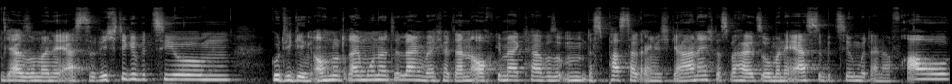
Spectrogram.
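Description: A woman's plain, everyday voice, medium in pitch, fairly quick in pace and fairly even in intonation. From Munich, Bavaria. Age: 20s. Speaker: YouTuber making comedy videos. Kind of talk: casual chat.

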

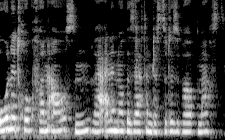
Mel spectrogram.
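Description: The speaker's intonation is monotone and flat, and there is noticeable background noise. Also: woman. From Saxony, Leipzig. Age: 30s. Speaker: singer. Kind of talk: casual chat.

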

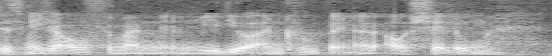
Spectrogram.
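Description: This man's moderate pace is heard through noticeable background noise. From Karlsruhe, Germany. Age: 30s. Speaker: artist. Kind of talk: interview. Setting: artist's studio.

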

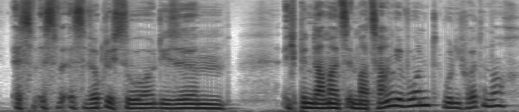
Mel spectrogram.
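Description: The recording is very clean with a silent background. A man speaks at a fairly high pitch in a dark, mellow tone. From Saxony-Anhalt, Halle district, small town. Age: 50s. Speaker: former police officer. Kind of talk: casual interview.

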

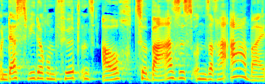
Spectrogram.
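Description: A somewhat breathy woman's voice at medium pitch. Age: 60s. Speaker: artist and cultural association organizer. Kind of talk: interview.

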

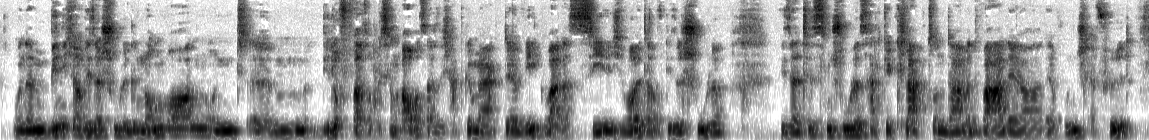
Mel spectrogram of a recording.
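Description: Amid noticeable background noise, a man speaks at a medium pitch. He keeps a fairly quick pace with ordinary pitch variation. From Hamburg, northern Germany. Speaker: juggler and card-trick performer, show producer. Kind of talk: podcast interview. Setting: hotel room.

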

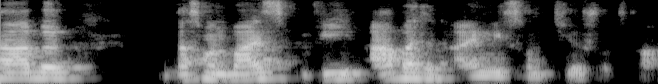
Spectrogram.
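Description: Bright and sharp in tone, a man's fairly high voice moves at a fairly quick pace. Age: 50s. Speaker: insurance broker. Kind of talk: podcast interview.

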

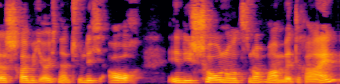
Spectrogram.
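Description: Woman at a fairly quick pace, animated in tone, medium-pitched with ordinary pitch variation, on a very clean recording over a silent background. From Lower Saxony, Germany. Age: 30s. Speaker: lawyer podcaster. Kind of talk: casual personal monologue.

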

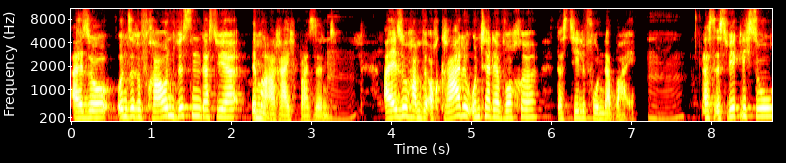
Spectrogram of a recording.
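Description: An ordinary speaking voice carries lively intonation and big swings in loudness. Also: woman, medium pitch for a woman, moderate pace. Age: 40s. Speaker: butcher shop co-owner. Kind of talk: interview.

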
